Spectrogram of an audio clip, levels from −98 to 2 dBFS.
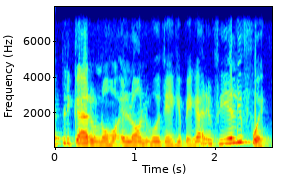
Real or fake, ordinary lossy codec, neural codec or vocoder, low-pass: real; Opus, 64 kbps; none; 7.2 kHz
